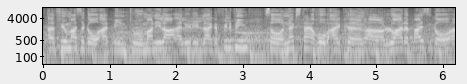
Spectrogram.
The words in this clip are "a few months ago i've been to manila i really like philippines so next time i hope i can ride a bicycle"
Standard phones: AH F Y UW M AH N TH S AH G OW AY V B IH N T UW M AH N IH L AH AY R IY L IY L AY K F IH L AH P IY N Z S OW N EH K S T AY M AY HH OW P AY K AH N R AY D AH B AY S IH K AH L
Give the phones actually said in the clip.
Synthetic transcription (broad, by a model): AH F Y UW M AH N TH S AH G OW AY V B IH N T UW M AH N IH L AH AY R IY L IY L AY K F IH L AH P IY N S OW N EH K S T AY M AY HH OW P AY K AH N L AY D AH B AY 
